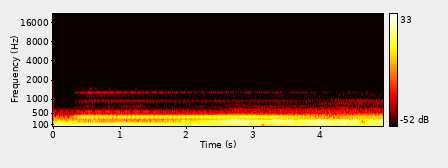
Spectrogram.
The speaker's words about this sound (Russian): и в то, как эти призвуки будут резонировать на клеточном уровне. когда каждый удар гонга уходит в бесконечность.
